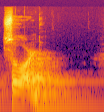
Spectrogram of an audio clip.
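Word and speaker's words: sword: Next वर्ड है तलवार, तलवार का मतलब है स्वॉर्ड, स्वॉर्ड। आपका स्वॉर्ड में जो साइलेंट लेटर है वो है डब्ल्यू, आप डब्ल्यू का यूज नहीं करते हैं जब आप स्वॉर्ड बोलते हैं।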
